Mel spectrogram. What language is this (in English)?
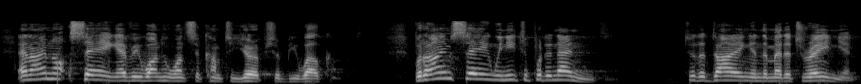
English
